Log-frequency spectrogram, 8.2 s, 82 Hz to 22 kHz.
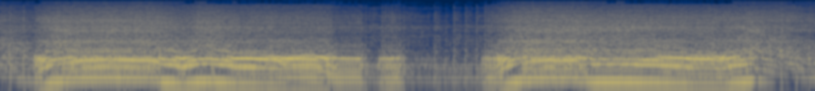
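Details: Echo CS-590 chainsaw during carburetor tuning, cutting wood: screams at full throttle, then pitch sags heavily as it bites instead of holding revs; high-speed mixture too lean and lacking torque, so the H screw is richened a quarter turn.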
